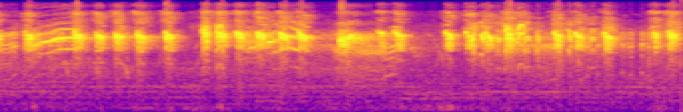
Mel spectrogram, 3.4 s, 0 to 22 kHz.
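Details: Sunbird, 2021: clear, needle-thin chirps repeated rapidly in three short bursts, each a run of evenly spaced high notes with small pauses between bursts.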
